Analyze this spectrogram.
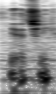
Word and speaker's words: Yachty: It's Yachty. Sorry. Lil Yachty. He'd probably pronounce it the same way.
